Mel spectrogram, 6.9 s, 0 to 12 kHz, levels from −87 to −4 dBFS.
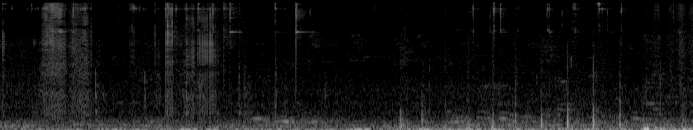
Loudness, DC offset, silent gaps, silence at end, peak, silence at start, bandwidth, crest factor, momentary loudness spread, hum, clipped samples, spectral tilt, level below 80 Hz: -52 LUFS; under 0.1%; none; 0 s; -24 dBFS; 0 s; 11.5 kHz; 22 dB; 11 LU; none; under 0.1%; -3.5 dB/octave; -52 dBFS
